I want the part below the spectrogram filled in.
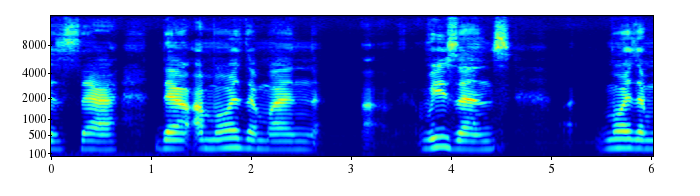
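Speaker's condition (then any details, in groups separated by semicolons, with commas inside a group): Bulbar onset ALS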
